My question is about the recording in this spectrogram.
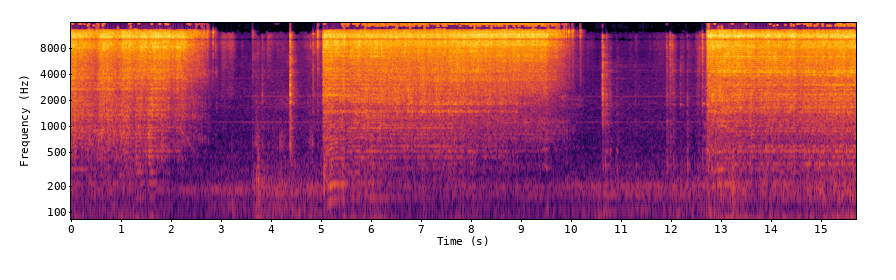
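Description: Cordless power driver with a socket running in three long bursts, backing out the bolts of a bolt-in sports cage. A couple of sharp clicks fall between the first two bursts.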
